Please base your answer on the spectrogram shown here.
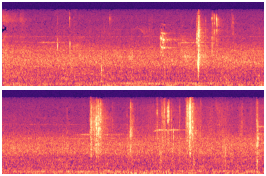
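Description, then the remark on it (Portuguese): Yellow-chevroned parakeets give scattered shrill chirps in the background, clustering toward the end, faint behind a steady wash of car traffic noise near the corner of Nossa Senhora do Carmo and Uruguai. No one speaks. “Estão aí os periquitos ao fundo, periquitos de encontro amarelo.”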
